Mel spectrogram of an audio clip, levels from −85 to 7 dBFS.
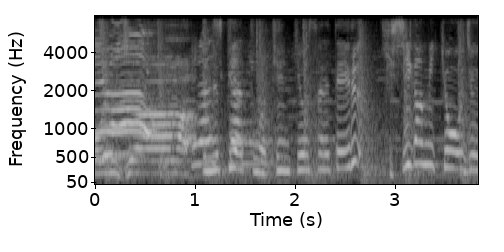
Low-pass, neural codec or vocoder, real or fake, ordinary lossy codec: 7.2 kHz; none; real; none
